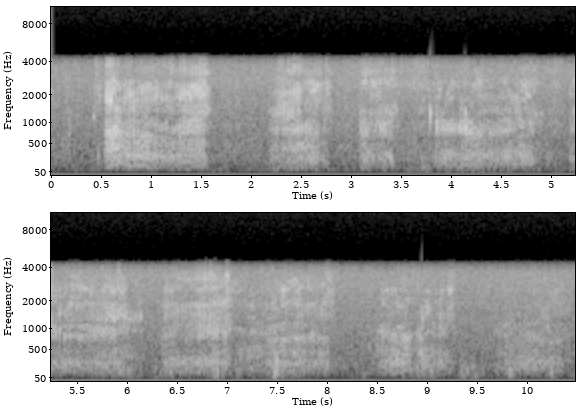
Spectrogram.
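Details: Pet Rhodesian Ridgeback growling indoors in repeated rumbling bursts, each about a second long with short pauses between, low and throaty with some rougher, higher-edged moments.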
